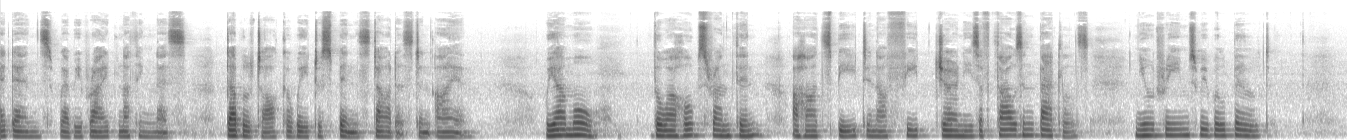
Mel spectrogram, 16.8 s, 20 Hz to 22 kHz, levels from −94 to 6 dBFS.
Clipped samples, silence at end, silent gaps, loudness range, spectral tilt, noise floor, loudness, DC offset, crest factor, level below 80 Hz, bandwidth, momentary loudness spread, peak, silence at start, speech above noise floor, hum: under 0.1%; 0.3 s; none; 2 LU; -4.5 dB/octave; -58 dBFS; -31 LUFS; under 0.1%; 22 dB; -80 dBFS; 15.5 kHz; 10 LU; -10 dBFS; 0 s; 27 dB; none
